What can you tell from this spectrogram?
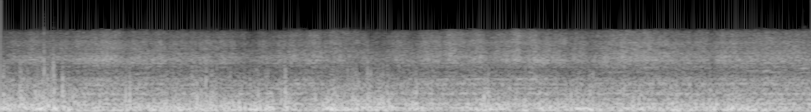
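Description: Wind rushing over the phone's microphone on the open deck of a moving tour boat, over the steady running of the boat's engine.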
